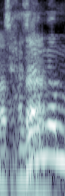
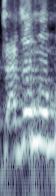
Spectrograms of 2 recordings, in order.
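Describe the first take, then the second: First: The first consonant is plain and unstressed. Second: The first consonant is tense and forceful. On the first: The speaker calls it wrong. "자장면 먹으러 갈래? 이거보다" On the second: The speaker calls it right. "짜장면 먹으러 가자. 이게 탁 붙잖아"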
